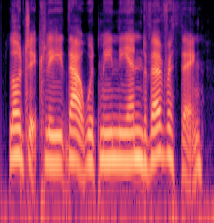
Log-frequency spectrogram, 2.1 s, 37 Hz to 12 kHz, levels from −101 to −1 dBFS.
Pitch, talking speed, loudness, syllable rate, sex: 185 Hz, 225 wpm, -19 LUFS, 7.4 syllables/s, female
